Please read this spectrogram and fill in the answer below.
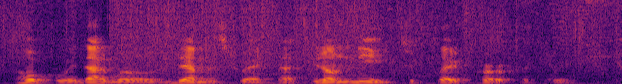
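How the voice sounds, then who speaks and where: A man's dark, mellow, somewhat breathy voice at medium pitch, with fairly even intonation and a moderate pace. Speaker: gaming guide creator. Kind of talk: video game walkthrough commentary. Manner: hesitant, many fillers.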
